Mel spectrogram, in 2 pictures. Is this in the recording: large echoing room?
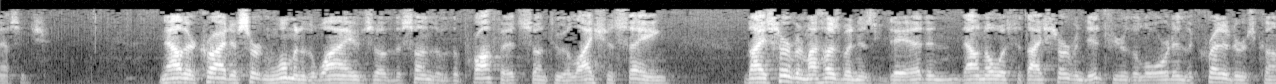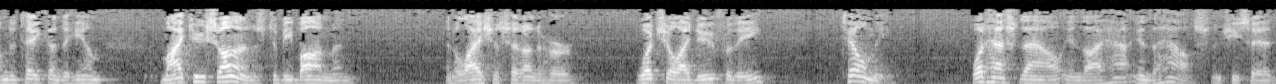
yes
